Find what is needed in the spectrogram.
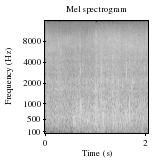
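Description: Steady rush of water and wind around a small boat moving slowly through choppy water, with no distinct engine note.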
